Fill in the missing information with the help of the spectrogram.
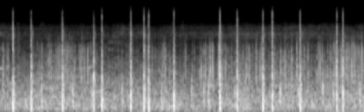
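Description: Aerial fireworks shells bursting in a rapid, irregular run of sharp bangs, about three or four a second.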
